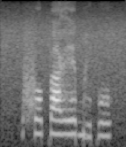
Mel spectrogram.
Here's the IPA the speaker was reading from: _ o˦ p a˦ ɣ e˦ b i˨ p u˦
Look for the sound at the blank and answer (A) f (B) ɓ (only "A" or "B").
A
